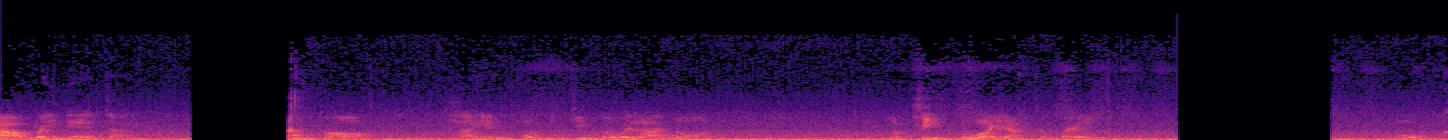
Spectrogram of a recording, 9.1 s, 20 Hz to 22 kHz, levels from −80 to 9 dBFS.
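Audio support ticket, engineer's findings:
Stream reconnect at 1.19–1.81 s: 522 ms dropout, then the speech picks up about half a second further on. Link dropped, player rejoined the live feed with a fresh decoder, soft first frames. Missed material skipped.

Stream reconnect again at 7.36–8.65 s: 878 ms gap, resumes 418 ms earlier, so a short stretch of speech repeats. Server likely resent a buffered burst on reconnect; new decoder fades in.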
